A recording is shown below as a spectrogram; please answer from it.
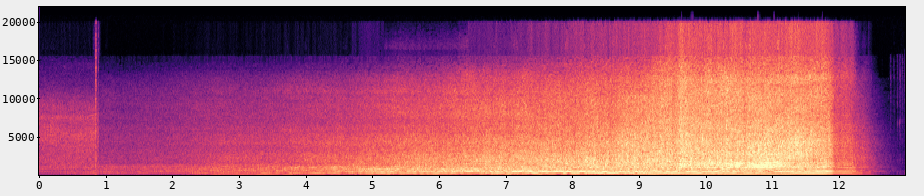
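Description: A Chevrolet super modified two-wheel drive pulling truck hauls a sled at a Goshen, Indiana pull, its engine building from a rising howl into a sustained, loud, high-revving roar for several seconds before cutting off abruptly.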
